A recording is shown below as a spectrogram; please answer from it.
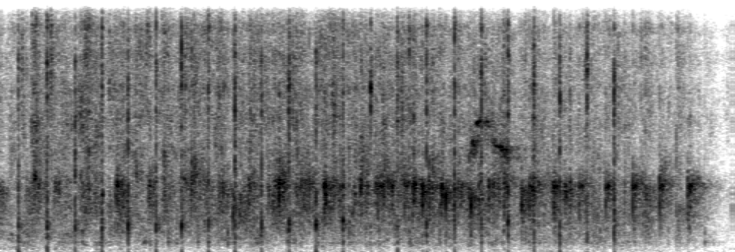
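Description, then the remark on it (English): Steady audience applause at KITP for the event organizers, many hands clapping in a dense, continuous patter with some sharper claps standing out, then tapering slightly at the end. “So let's a round of applause.”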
